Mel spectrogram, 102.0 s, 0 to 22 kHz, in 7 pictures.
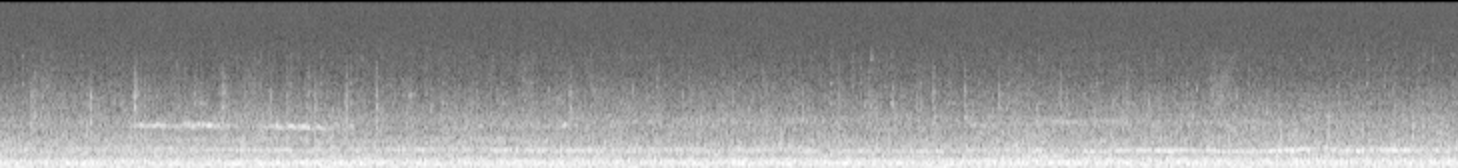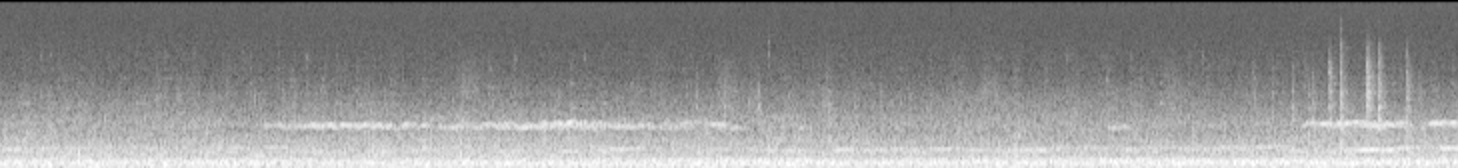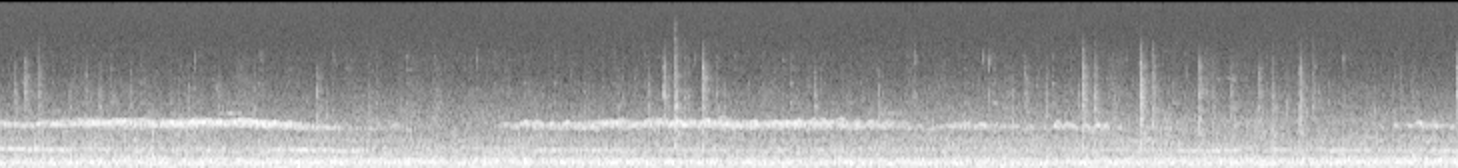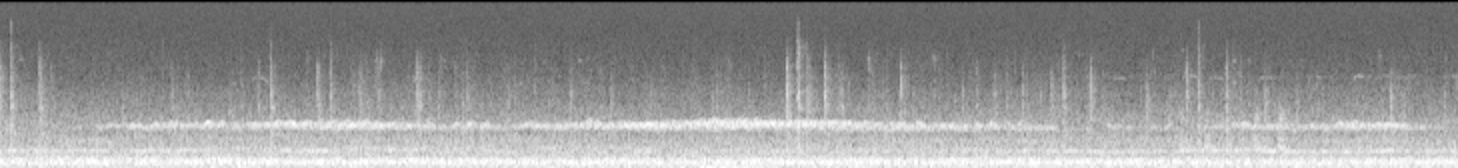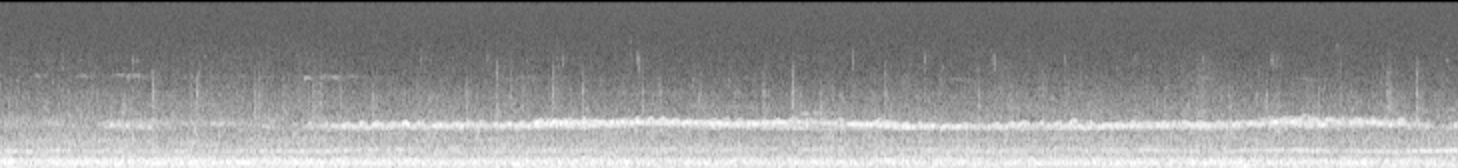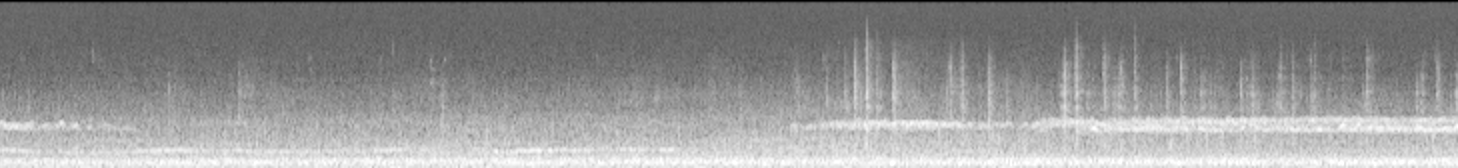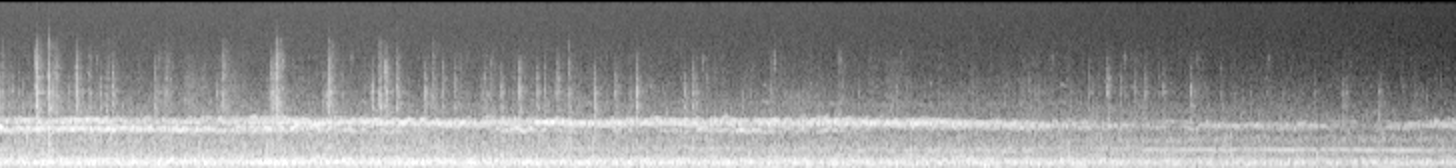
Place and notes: lemmer, vuurtorenweg: marina - the city, the country & me: marina
wind blows through sailboat masts and riggings
the city, the country & me: june 21, 2011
